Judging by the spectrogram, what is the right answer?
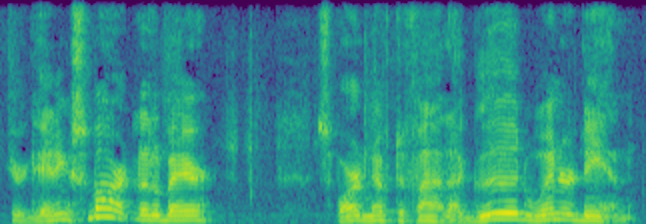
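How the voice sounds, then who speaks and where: A man voicing a proud, encouraging father bear in a children's storybook, coaxing gently and repeating his reassurances. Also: on the high side, sing-song, measured pace, vocal fry, husky, heavily acted. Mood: proud, tender. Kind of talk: children's storybook read-aloud.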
